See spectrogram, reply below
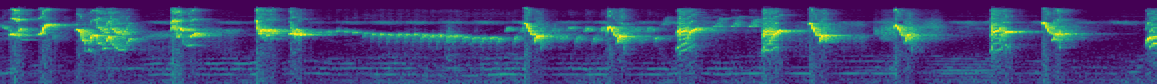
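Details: Oriental magpie-robin song on a long tutor recording for contest birds: rough scratchy notes mixed with sweet whistles and one long level whistle, phrases repeated steadily, faint hum behind.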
